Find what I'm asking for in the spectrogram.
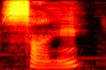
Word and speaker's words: sem: so maybe you should say sem leite. Don't forget when you pronounce sem to leave your mouth open in the end.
